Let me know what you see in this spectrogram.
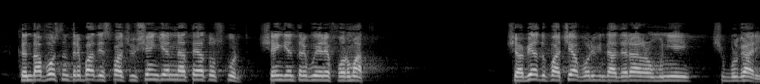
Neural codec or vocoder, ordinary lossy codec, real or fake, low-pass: none; none; real; 7.2 kHz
